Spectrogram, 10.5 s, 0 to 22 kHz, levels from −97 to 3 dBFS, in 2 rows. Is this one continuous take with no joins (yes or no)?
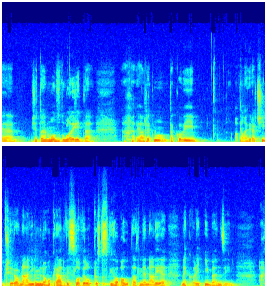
no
